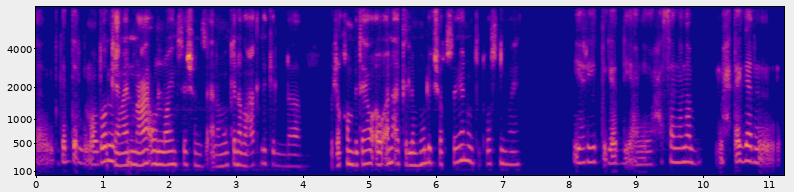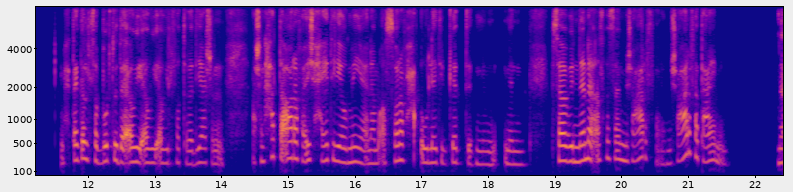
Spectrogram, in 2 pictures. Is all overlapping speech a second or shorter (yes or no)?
yes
